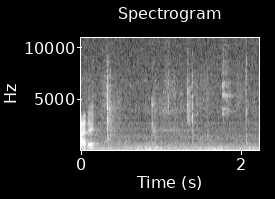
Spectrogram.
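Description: A few faint, scattered clicks over low room tone in a meeting room.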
